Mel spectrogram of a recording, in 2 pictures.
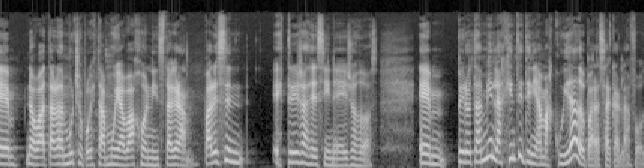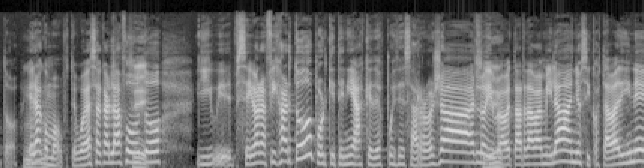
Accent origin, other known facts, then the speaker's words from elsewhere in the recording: California, United States; Saco eso porque también me crié acá en California.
